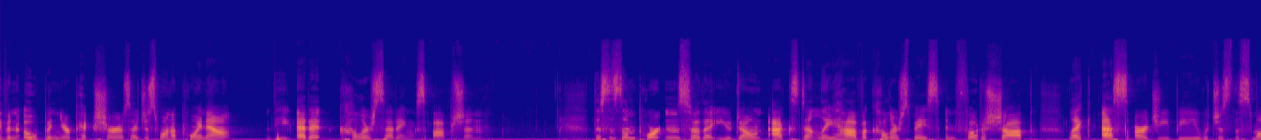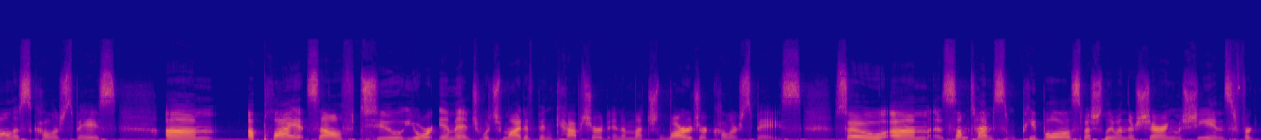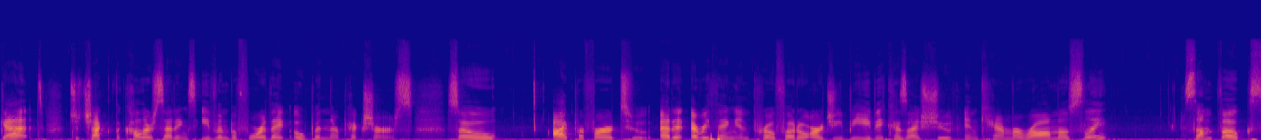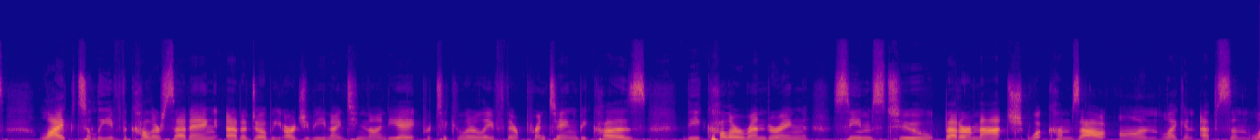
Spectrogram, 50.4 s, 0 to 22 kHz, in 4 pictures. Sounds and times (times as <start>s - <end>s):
Speech: 0.0s - 4.9s, 5.9s - 36.4s, 37.0s - 50.4s.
